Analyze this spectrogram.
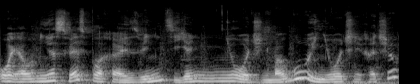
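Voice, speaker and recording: Amid noticeable background noise and audible room echo, a man speaks at a medium pitch with very wide pitch swings. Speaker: podcast host. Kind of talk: casual chat. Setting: bedroom at night, lights off. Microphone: laptop mic placed on a bed.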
